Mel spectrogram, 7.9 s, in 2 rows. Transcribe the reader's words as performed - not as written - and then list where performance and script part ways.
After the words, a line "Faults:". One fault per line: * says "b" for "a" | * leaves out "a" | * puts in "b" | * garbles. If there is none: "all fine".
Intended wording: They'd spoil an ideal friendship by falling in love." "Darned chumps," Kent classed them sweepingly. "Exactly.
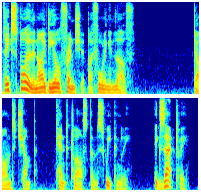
They'd spoil an ideal friendship by falling in love." "Darned chump," Kent classed them sweepingly. "Exactly.
Faults:
* says "chump" for "chumps"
